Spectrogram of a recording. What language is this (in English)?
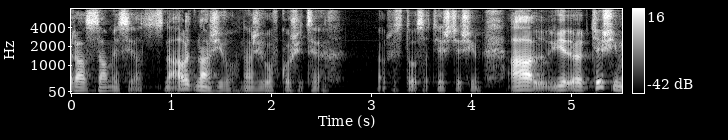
Slovak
